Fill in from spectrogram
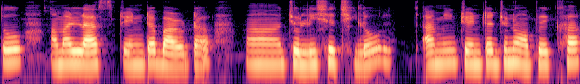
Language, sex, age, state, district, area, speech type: Bengali, female, 18-30, West Bengal, South 24 Parganas, rural, spontaneous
